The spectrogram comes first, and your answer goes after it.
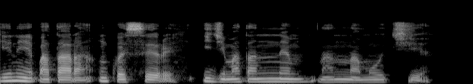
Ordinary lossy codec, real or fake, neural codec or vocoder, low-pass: none; real; none; 7.2 kHz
